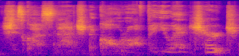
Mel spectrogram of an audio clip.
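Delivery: very soft whisper, barely audible. Retelling what a sister kept saying about church clothes: imitating a whisper. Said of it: "my sister kept whispering".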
